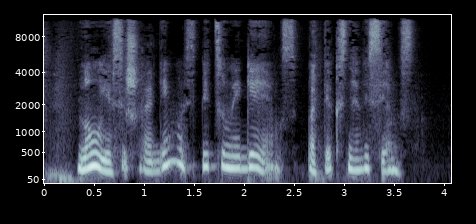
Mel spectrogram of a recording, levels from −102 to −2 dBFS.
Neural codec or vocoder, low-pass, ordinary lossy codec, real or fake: codec, 44.1 kHz, 1.7 kbps, Pupu-Codec; 10.8 kHz; MP3, 48 kbps; fake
